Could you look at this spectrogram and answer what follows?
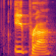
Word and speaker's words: Ypres: Long ear? Ypres. Okay, I gotcha. Ypres. I liked hitting it with the hard Y.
